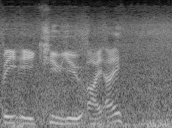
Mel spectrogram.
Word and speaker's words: Bequia: And Bequia, just so you go away and Google it, it's actually spelled B-E-Q-U-I-A, pronounced Bequia.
